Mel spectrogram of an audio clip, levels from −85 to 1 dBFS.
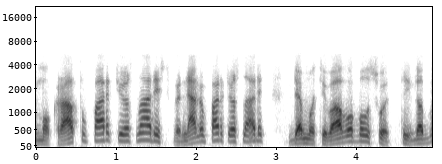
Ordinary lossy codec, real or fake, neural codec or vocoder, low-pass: Opus, 16 kbps; fake; codec, 16 kHz, about 1 kbps, DyCAST, with the encoder's durations; 5.4 kHz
